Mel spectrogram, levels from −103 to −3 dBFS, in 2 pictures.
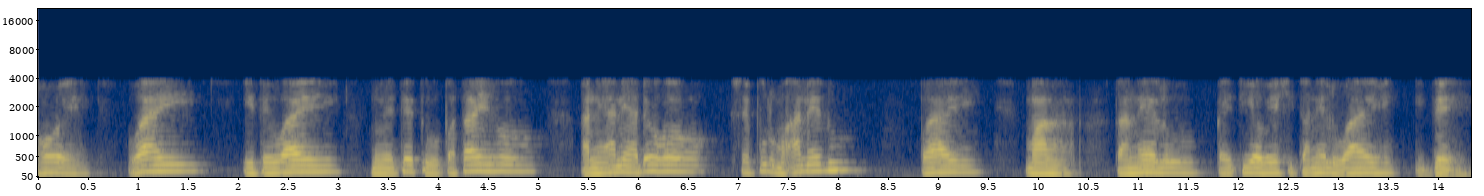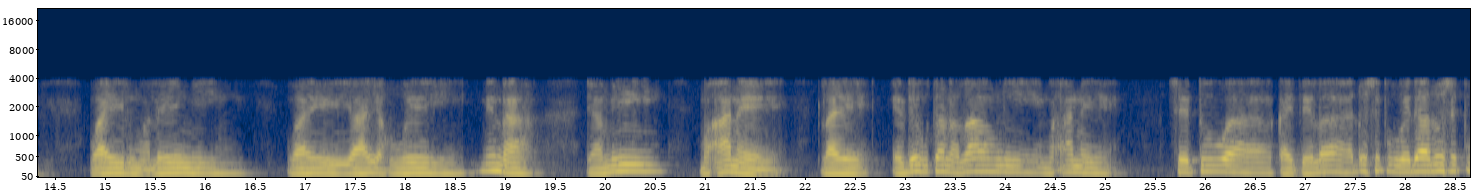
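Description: From 13.56 to 17.29 s, and again from 23.10 to 25.61 s, the speech turns rougher and more buzzy, which is the sound of an AMR rate drop. The codec is forced to a lower rate to protect the bits, which fits a step from 12.2 to about 5.9 kbps. Unlike a dropout or a narrowing of the band, there is no gap and the bandwidth stays the same. The voice just sounds more synthetic until the rate returns.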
